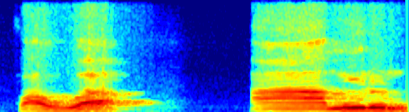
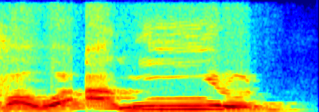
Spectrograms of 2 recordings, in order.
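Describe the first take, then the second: First: The first vowel of amirun is long. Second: The first vowel of amirun is short. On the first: The speaker calls it right. "A itu dibaca panjang" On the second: The speaker calls it wrong.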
